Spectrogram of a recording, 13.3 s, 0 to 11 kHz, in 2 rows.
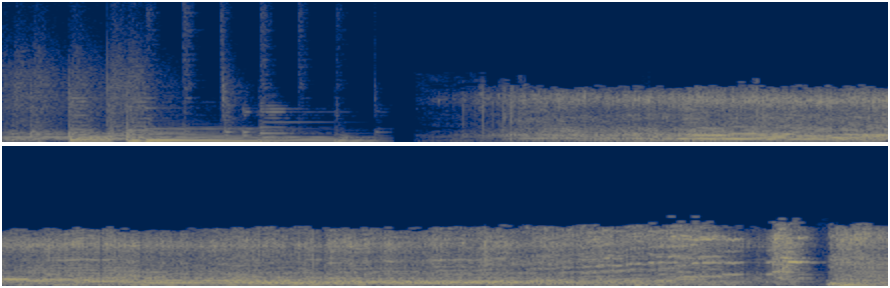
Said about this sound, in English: From out of the past comes a thundering roar of the twin Wasp 14-cylinder radial engines.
